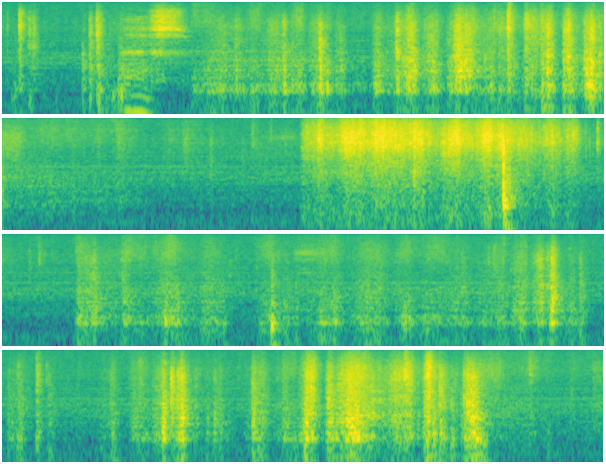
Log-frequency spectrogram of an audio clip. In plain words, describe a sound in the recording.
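A scoop scrapes and rattles through cat litter.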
